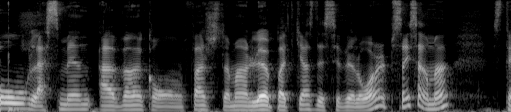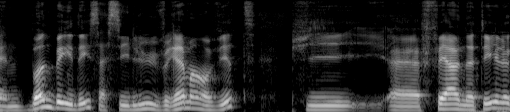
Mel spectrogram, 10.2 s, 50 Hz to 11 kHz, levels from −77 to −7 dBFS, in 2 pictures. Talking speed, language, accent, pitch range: 170 wpm, French, Canadian, 115-140 Hz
